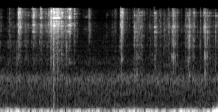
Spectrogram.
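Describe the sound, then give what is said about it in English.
A bunch of keys jangles in several short, bright bursts, the loudest near the start, with a low rumble underneath and no one talking. “Next time you look at your car keys or your bunch of keys, what, what do you think of?”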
